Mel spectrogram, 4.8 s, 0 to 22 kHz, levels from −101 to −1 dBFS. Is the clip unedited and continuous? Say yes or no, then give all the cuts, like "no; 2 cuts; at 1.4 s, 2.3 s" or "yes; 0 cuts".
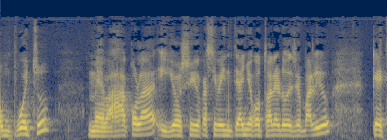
yes; 0 cuts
